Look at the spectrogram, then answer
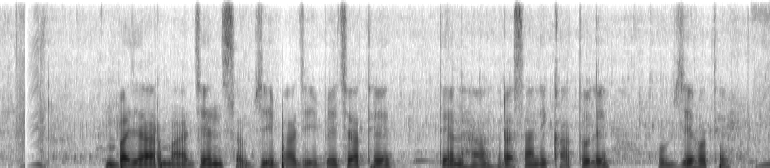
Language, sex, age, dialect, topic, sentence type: Chhattisgarhi, male, 25-30, Eastern, agriculture, statement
